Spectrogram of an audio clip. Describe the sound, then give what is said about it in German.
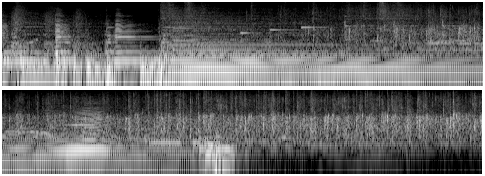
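An audience bursts into steady, loud applause for musicians while their final sustained chord rings out; the music stops after about seven seconds and the clapping carries on alone. “Vielen Dank und großen Applaus für diese großartigen Musiker hier.”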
